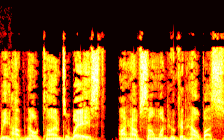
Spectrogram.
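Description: Using a raspy put-on character voice at a fairly low pitch, a man speaks at a moderate pace in a monotone, flat intonation against a quiet background. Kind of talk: audio drama dialogue.

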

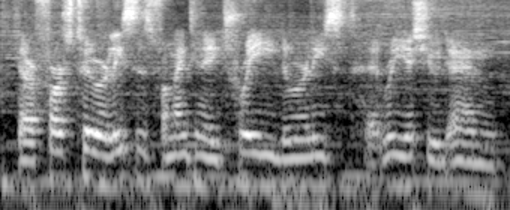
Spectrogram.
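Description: Music plays in the background. A man speaks with ordinary pitch variation. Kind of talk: casual vlog chat. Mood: enthusiastic. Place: home room.

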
